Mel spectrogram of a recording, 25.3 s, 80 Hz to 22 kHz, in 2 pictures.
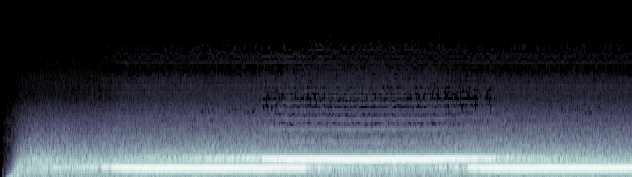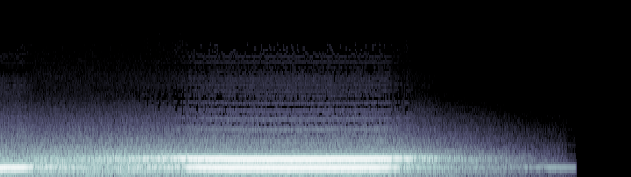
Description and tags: ANALOG DRONE 6
A drone sound i created using a DSI Mopho, recorded in Logic.
ambient, Analog, drone, evolving, Mopho, soundscape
